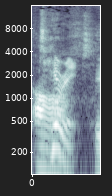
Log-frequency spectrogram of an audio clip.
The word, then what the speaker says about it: Tyrwhitt: It looks like Tyrwhitt. – It looks Tyrwhitt, but it's Charles Tyrwhitt. – It's pronounced Tyrwhitt like spirit.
